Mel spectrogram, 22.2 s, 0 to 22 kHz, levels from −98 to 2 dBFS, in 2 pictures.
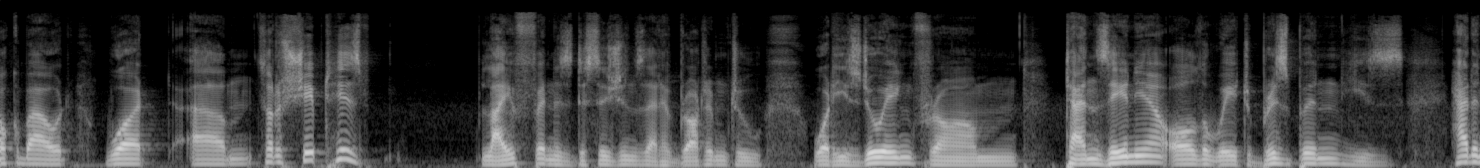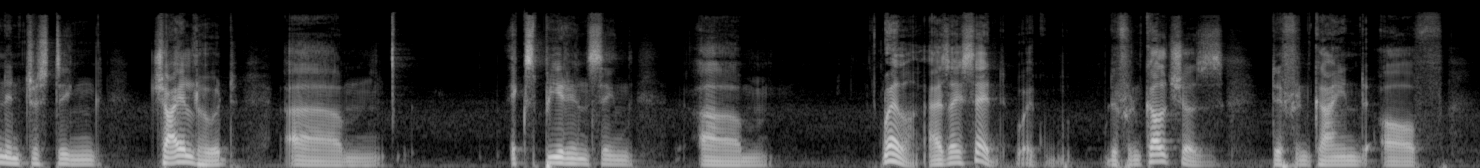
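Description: No technical faults are audible anywhere in this speech.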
